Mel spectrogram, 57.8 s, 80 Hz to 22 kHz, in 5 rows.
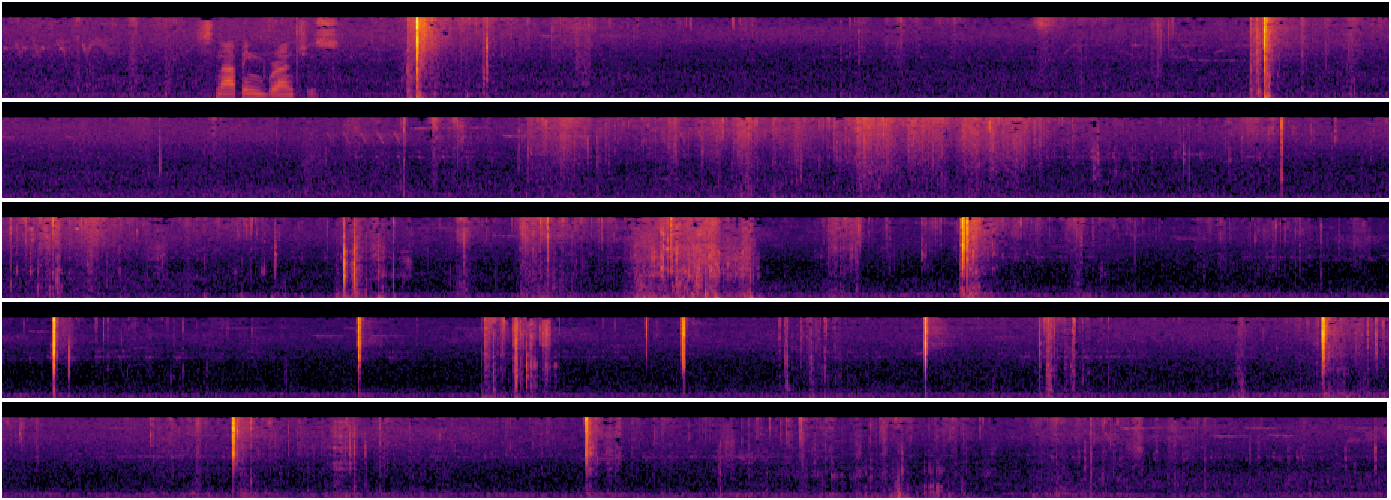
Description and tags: Branches being snapped
Recording of me snapping branches and twigs in a forest in Ireland during the summer.
Recorded with Tascam DR-05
